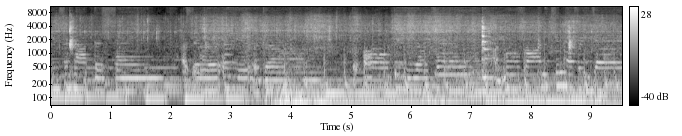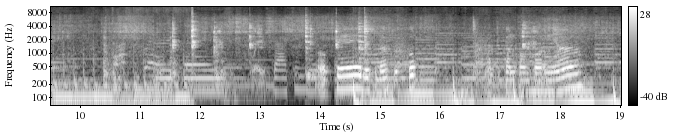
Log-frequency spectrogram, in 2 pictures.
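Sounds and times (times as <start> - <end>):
vegetables sizzling in a hot pan: 0.0 - 19.0
metal spoon scraping a pan: 7.1 - 7.6, 9.7 - 15.9.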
